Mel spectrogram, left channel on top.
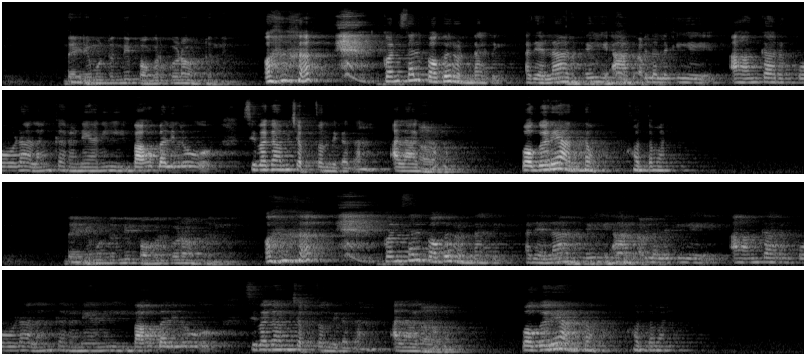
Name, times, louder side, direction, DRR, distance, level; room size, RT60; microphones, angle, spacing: voice 1, 0.6-2.3 5.6-6.6 12.2-12.5, left 2 dB, 60° left, 4 dB, 0.9 m, -33 dB
voice 2, 2.6-12.5 13.2-14.0 14.3-14.7, left 4 dB, 80° left, 10 dB, 0.6 m, -28 dB
7.4 x 4.8 x 5.6 m, 1.1 s
head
